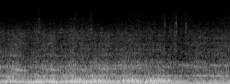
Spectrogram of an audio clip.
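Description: Car engine revving with the accelerator pressed all the way to the floor, giving a loud, steady, low droning roar that eases slightly near the end.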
